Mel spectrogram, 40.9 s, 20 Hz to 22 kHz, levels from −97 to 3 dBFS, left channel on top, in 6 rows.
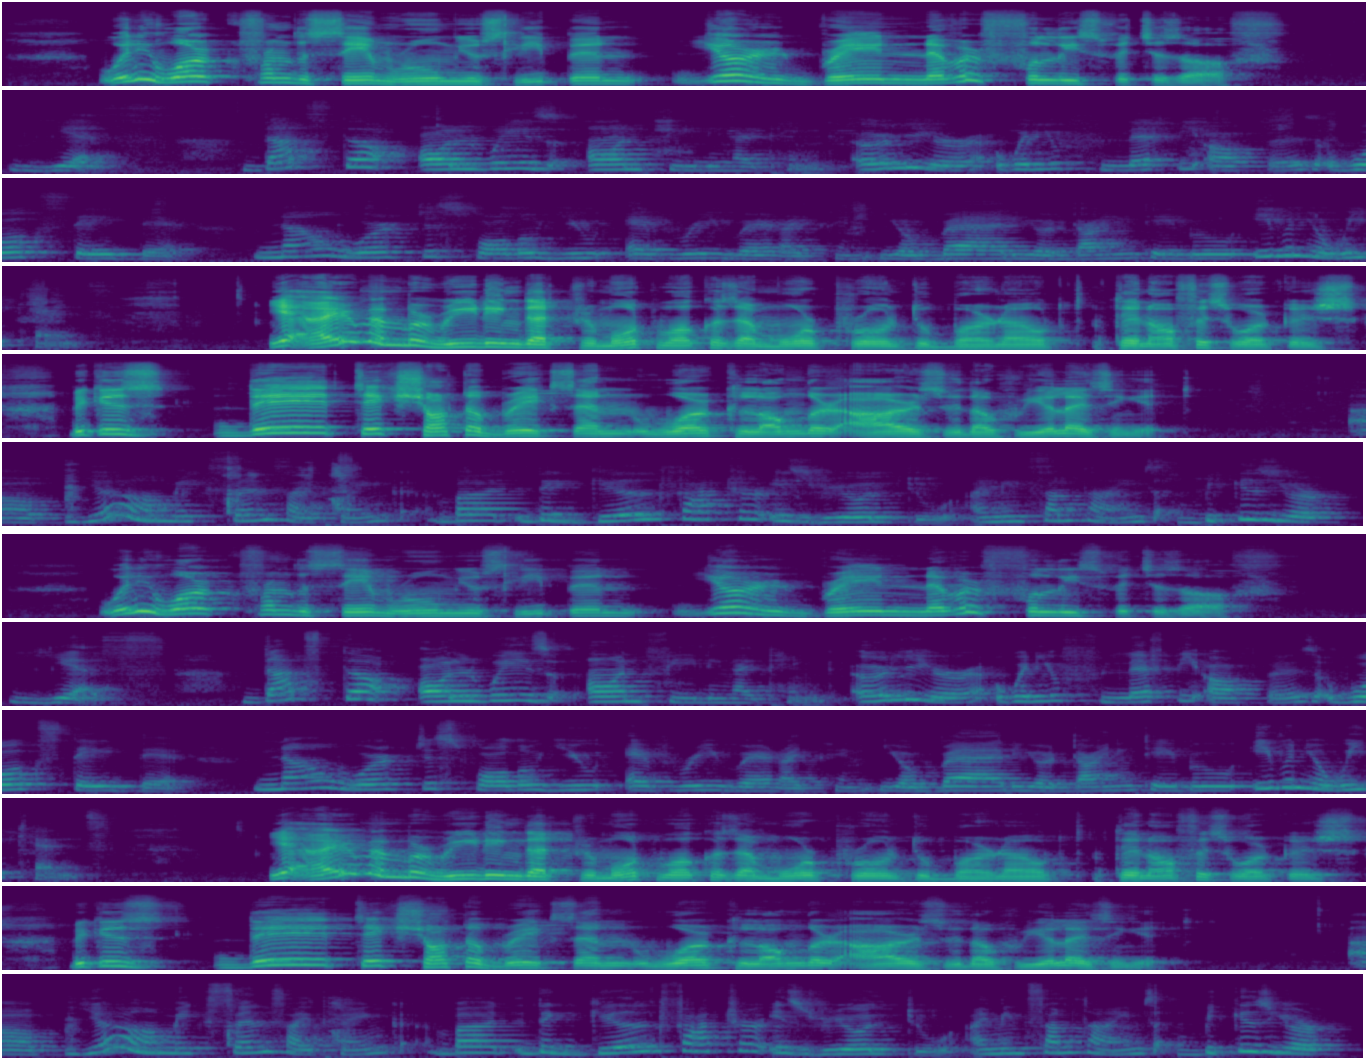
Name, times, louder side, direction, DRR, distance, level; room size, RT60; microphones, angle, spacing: voice 1, 0.5-6.3 21.8-25.7 26.0-28.1 28.3-33.1, left 4 dB, 65° left, 0.8 m, -30 dB
voice 2, 6.9-7.3 7.7-14.5 14.9-20.8 25.2-25.5 34.0-40.7, right 2 dB, 80° right, 2.8 m, -48 dB
29.5 x 10.5 x 2.4 m
head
